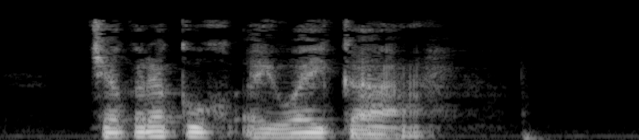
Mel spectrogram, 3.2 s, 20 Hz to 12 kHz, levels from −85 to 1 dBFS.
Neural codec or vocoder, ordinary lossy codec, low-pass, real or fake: none; MP3, 32 kbps; 7.2 kHz; real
